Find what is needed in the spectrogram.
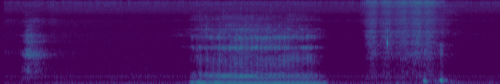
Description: loud snoring puppy dog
